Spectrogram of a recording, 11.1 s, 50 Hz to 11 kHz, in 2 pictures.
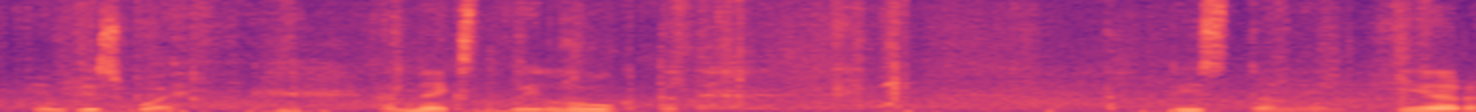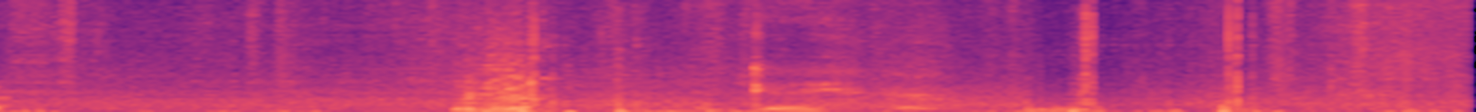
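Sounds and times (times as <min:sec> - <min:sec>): engine block scraping on plywood: 0:07.2 - 0:08.0.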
